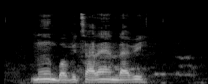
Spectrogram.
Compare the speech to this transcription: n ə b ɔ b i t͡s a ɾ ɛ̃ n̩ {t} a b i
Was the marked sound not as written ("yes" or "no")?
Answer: yes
